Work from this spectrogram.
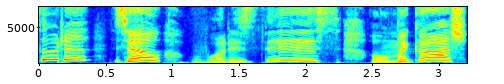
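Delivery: high, swooping, gushing, drawn-out excited pet-talk voice. Retelling what is said to the dogs when the box arrives: imitating own excited voice for dogs. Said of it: "because I'm saying it in that voice".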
